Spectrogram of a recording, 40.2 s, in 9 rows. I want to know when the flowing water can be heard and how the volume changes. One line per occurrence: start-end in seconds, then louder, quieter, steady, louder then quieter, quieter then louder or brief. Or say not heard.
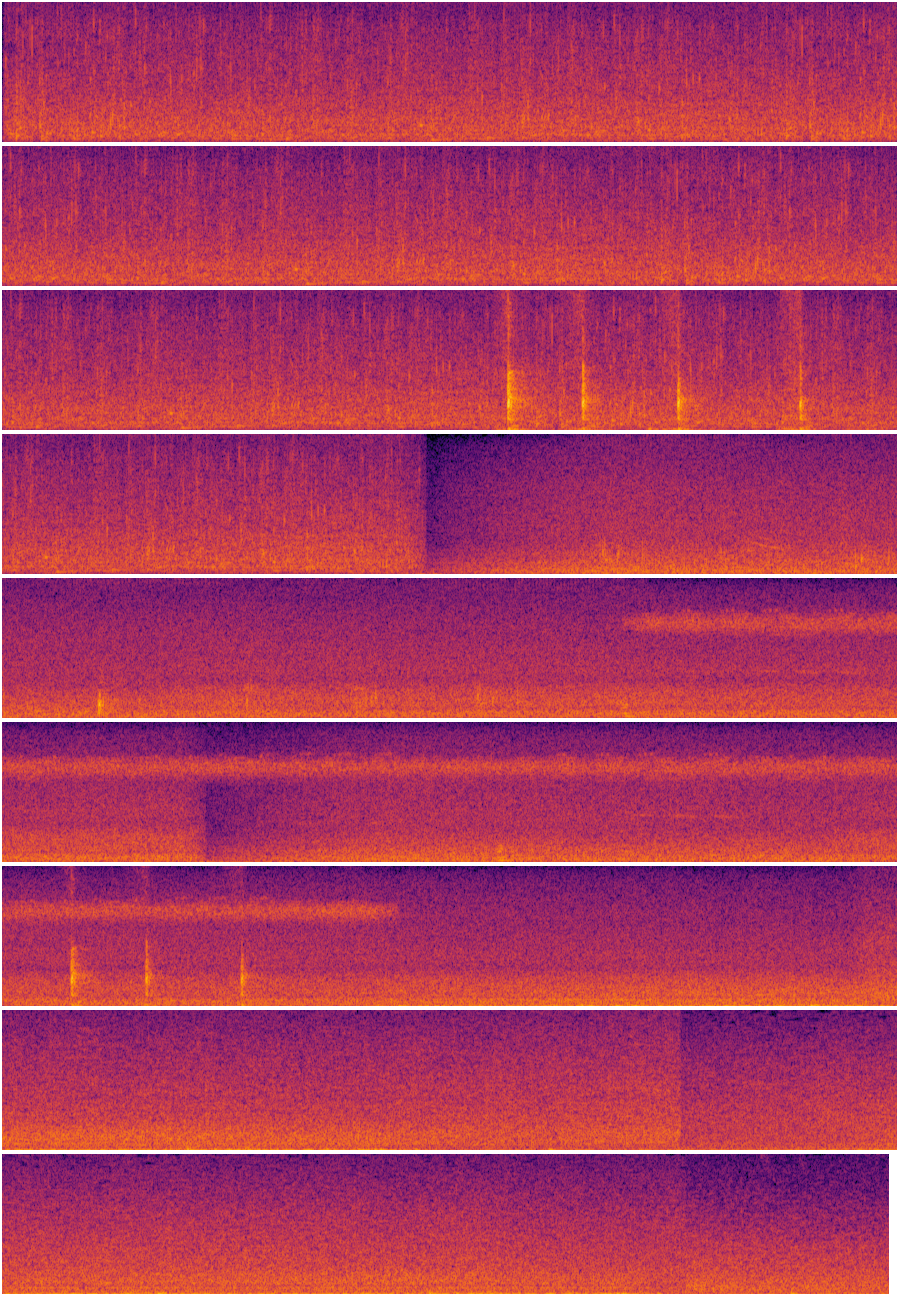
0.0-40.1 steady.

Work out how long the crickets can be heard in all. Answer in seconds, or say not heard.
24 s.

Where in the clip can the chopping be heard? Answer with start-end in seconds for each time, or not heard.
11.4-13.3, 27.1-28.2.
